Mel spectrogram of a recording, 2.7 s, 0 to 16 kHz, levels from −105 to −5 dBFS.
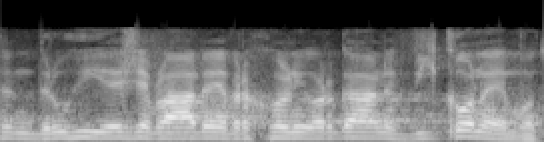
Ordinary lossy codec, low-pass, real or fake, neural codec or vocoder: AAC, 48 kbps; 7.2 kHz; real; none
